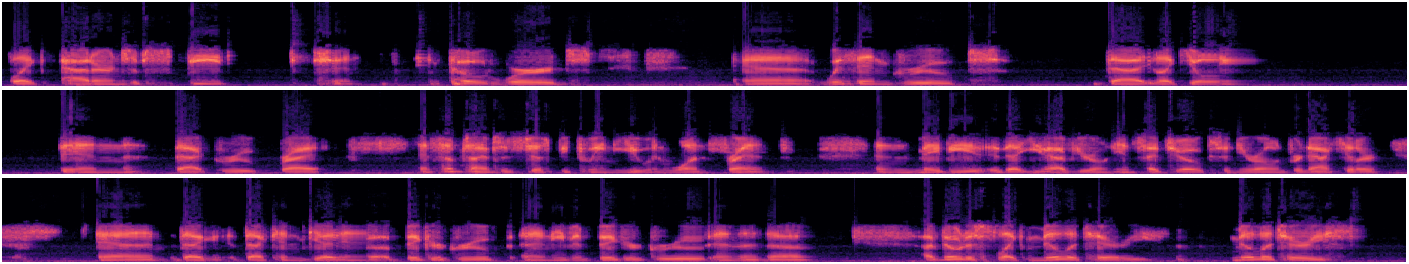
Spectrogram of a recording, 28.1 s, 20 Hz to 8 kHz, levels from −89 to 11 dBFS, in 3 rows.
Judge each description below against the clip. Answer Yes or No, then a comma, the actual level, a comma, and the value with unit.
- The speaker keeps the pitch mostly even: Yes, narrow, 2.2 semitones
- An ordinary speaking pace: No, slow, 130 wpm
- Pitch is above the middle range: No, low, 100 Hz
